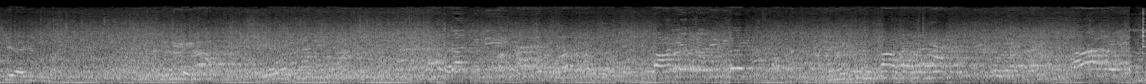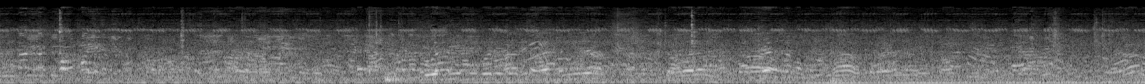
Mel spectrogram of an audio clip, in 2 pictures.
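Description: Many men and women chatter together in a large room.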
